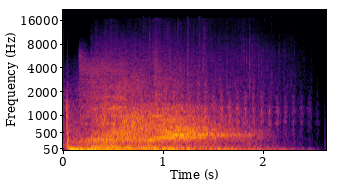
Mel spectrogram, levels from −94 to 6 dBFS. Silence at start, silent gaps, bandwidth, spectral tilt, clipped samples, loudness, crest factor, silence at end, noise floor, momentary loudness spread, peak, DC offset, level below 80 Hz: 0 s; none; 8 kHz; -8 dB/octave; under 0.1%; -20 LUFS; 14 dB; 0.55 s; -48 dBFS; 16 LU; -4 dBFS; under 0.1%; -22 dBFS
